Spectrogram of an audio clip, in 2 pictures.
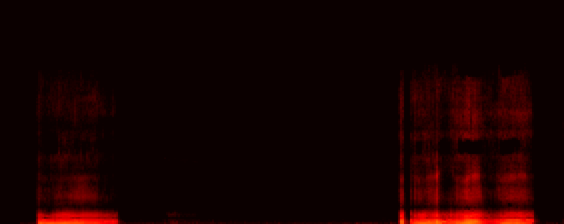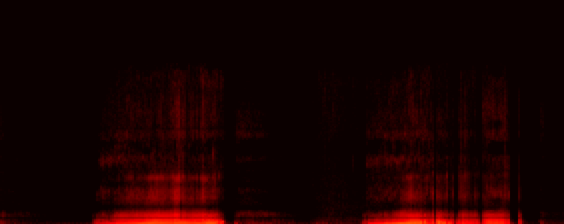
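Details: A pet orange cat snoring while asleep indoors: loud, buzzy snores about a second long, each with a rich harmonic tone, repeating every two to three seconds with quiet gaps between.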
